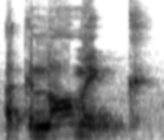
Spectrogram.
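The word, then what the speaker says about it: economic: और इसका अगर देखा जाए तो स्ट्रेस आता है एक पर, तो इट बिकम्स इकोनॉमिक। इसे एक भी नहीं बोला जाता है। अगर करेक्ट एग्जैक्ट प्रोनाउंसिएशन देखेंगे इट इज इकोनॉमिक, है ना, लेकिन हम इकोनॉमिक से हमारा काम चल जाएगा।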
